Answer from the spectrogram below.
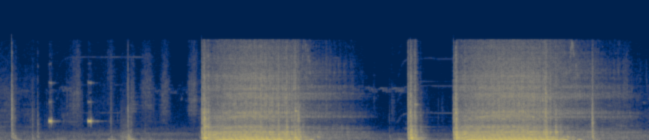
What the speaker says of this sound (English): Let me just crank it over to get rid of any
